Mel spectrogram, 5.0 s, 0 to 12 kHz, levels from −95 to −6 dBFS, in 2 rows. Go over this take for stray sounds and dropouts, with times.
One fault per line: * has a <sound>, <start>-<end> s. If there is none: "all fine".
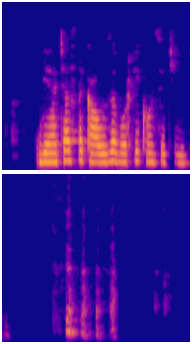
* has a laugh, 3.2-4.1 s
